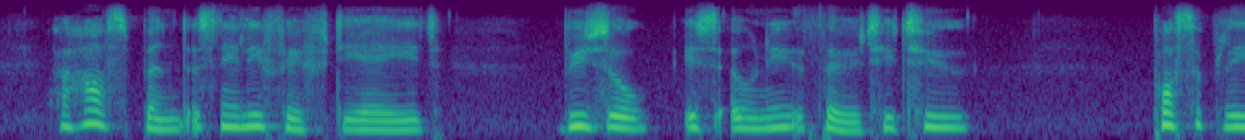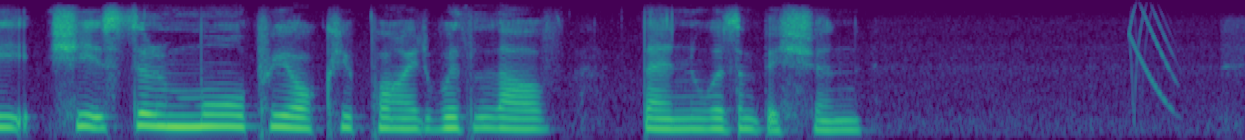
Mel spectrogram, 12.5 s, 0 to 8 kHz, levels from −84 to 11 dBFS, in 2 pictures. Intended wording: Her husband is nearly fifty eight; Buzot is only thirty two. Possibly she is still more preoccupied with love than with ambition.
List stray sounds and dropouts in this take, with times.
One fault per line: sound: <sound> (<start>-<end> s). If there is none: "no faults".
sound: chirp (11.9-12.2 s)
